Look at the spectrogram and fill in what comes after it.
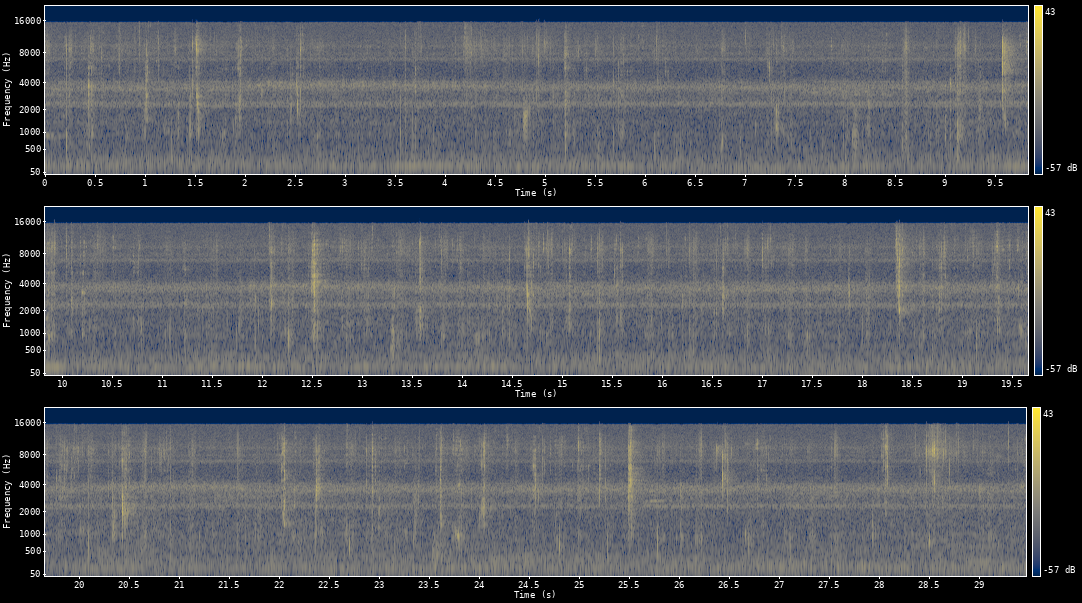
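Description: A person chewing and biting into a kebab wrap of meat, vegetables and sauces, with small wet mouth clicks at irregular moments. A steady low hum runs underneath.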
